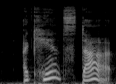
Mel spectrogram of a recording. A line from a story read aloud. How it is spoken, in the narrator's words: he said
